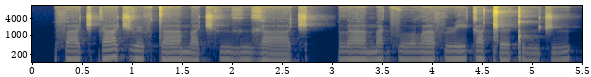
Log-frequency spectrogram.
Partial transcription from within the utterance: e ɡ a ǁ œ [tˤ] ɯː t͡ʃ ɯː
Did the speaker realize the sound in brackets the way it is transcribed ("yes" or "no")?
no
